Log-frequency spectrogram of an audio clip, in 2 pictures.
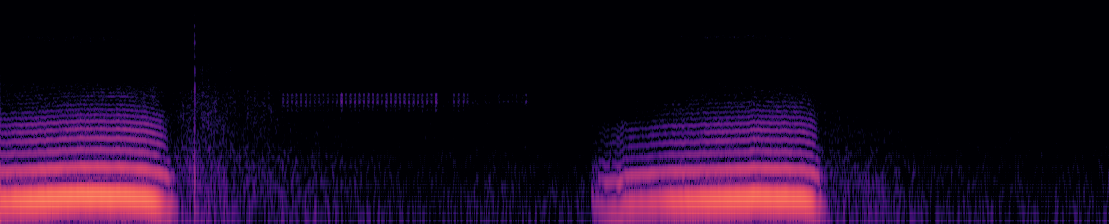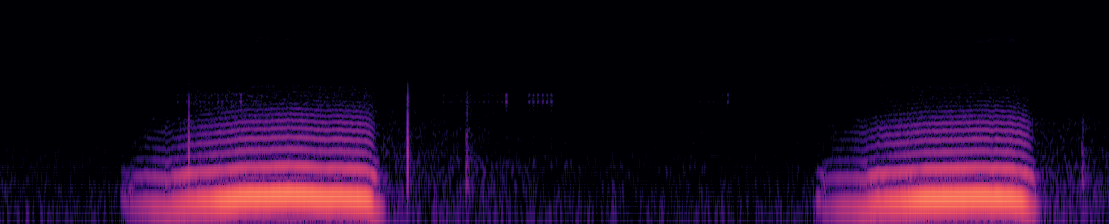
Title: Stache cat snoring...again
